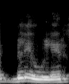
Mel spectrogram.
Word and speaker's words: Bleuler: Bleuler se escribe Bleuler, se lee Bleuler porque era alemán, ¿no?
